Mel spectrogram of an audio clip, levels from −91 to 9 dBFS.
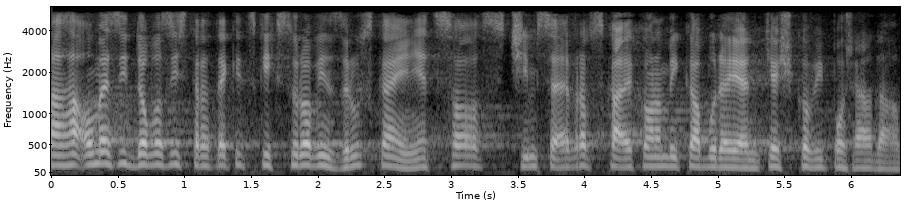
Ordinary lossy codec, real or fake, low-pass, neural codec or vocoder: MP3, 48 kbps; real; 5.4 kHz; none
